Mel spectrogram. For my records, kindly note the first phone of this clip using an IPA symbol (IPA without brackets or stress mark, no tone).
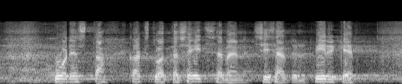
ʋ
